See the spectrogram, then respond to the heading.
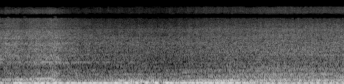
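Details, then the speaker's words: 1989 Ford Bronco II, first start after sitting for years, with new battery and working fuel pump: low, steady idle rumble with an even beat and no knocks or misses; oil pressure in the high 50s. "there it goes [Music] oil pressure looks good it's in the high 50s"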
